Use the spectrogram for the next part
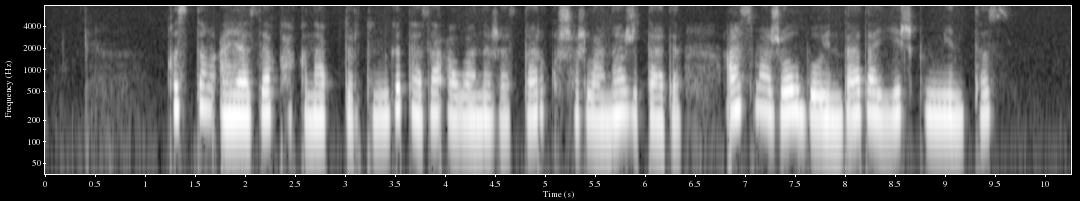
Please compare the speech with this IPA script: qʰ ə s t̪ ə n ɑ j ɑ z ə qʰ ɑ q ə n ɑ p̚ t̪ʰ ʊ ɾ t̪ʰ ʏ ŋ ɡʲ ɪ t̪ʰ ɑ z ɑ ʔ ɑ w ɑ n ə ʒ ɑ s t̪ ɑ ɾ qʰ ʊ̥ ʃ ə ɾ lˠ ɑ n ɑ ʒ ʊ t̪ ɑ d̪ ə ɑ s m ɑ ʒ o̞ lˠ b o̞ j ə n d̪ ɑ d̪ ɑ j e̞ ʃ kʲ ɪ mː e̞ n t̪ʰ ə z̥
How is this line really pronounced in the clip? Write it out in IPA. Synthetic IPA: qʰ ə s t̪ ə ɴ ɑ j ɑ z ə qʰ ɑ q ə n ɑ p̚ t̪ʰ ʊ ɾ t̪ʰ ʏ ŋ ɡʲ ɪ t̪ʰ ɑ z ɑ ʔ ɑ w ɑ n ə ʒ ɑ s t̪ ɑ ɾ qʰ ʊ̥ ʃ ə ɾ lˠ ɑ n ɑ ʒ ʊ t̪ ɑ d̪ ə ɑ s m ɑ ʒ o̞ lˠ b o̞ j ə n d̪ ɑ d̪ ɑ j e̞ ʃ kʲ ɪ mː e̞ n t̪ʰ ə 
